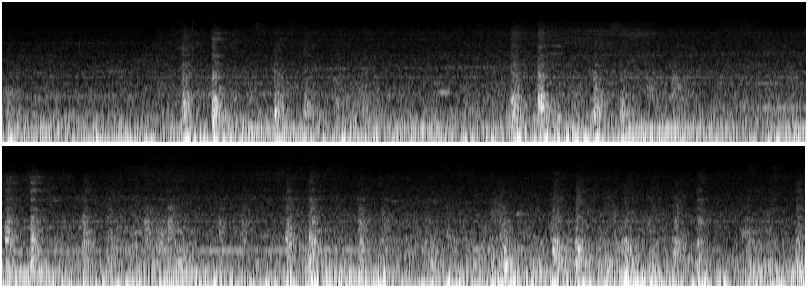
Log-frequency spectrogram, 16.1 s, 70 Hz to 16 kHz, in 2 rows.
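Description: Running sound inside a Kintetsu 9000 series electric train car as it pulls out of a station and gathers speed: a steady low rumble with sharp clicks of the wheels over rail joints, and a steady motor hum through the middle.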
